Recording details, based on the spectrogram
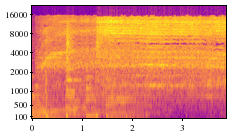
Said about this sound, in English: it wasn't until Casey was using a power tool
